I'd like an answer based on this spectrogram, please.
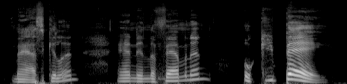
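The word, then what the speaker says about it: occupé: adjective in the masculine and in the feminine okipe sounds the same but it's spelled differently in the feminine it gets an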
